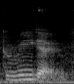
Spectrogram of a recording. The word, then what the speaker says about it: Garrido: today we are joined by the lovely greo I have pronounced that correctly you have yeah that is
